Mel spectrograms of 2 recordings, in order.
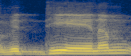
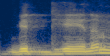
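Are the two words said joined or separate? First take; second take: separate; joined. First: The two words are said separately, unjoined. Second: The two words are fused into one word. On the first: "विद्धि एनम इह वैरिणम भी अगर आप पढ़ेंगे तो चलेगा" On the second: "पुस्तक के अनुसार"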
